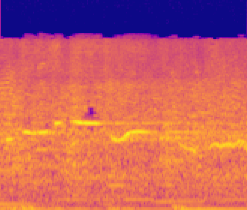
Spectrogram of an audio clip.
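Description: Amplified party music with a deep, pulsing bass line, and a whistled melody sliding up and down above it.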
